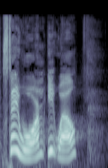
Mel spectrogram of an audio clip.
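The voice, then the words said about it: Put-on British accent. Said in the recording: “I just imagine saying this in a British accent”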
